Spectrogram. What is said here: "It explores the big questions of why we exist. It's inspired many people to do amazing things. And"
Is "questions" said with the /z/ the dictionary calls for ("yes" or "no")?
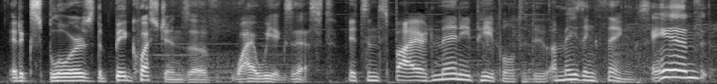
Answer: yes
